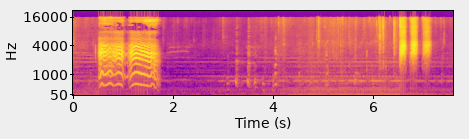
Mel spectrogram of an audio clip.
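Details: Morning crow of a bantam rooster: two strong, harmonic, slightly rising-falling phrases over about one second, followed by quiet background, a few faint clicks and brief high bursts near the end.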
